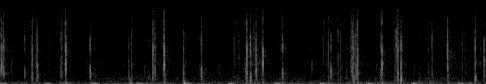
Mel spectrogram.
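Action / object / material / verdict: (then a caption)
scrape / plastic bag holding compressed towel tablets / plastic / none. Long acrylic nails scratch and crinkle a small clear resealable plastic bag of compressed towel tablets held up in both hands. A rapid series of sharp, bright crackles and crinkles sounds over a soft, low rustle.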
